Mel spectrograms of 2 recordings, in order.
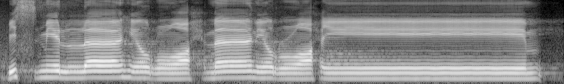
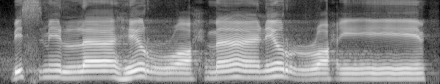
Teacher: ada huruf ro yang tebal atau namanya tafkhim ditebalkan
